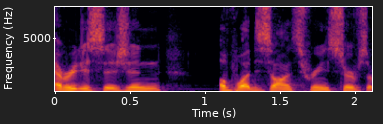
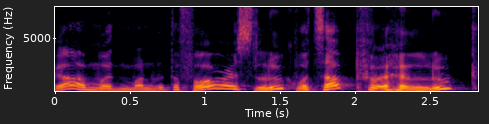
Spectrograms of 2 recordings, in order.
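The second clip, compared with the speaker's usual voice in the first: breezy, jovial, high, unhurried, drawn-out cheerful voice; 6 semitones higher than usual. Describing the later Obi-Wan in episode four: jovial Obi-Wan voice. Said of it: "jovial and kinda, like, happy-go-lucky".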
